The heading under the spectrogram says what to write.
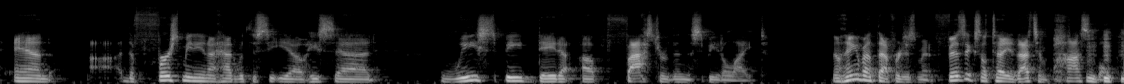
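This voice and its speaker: A man speaks with a slight Idaho accent. His pitch is fairly high and his intonation lively. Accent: Idaho drawl, slight. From Idaho, rural farm. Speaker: venture capitalist. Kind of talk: podcast interview.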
